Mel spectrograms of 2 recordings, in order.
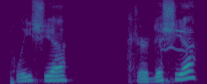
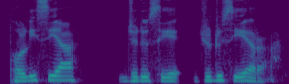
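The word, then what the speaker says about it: Polícia Judiciária: At 11:10 p.m., detectives from the Policia Judicia. That was the most gringo pronunciation Is that ever. right? Policia Judiciaria.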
